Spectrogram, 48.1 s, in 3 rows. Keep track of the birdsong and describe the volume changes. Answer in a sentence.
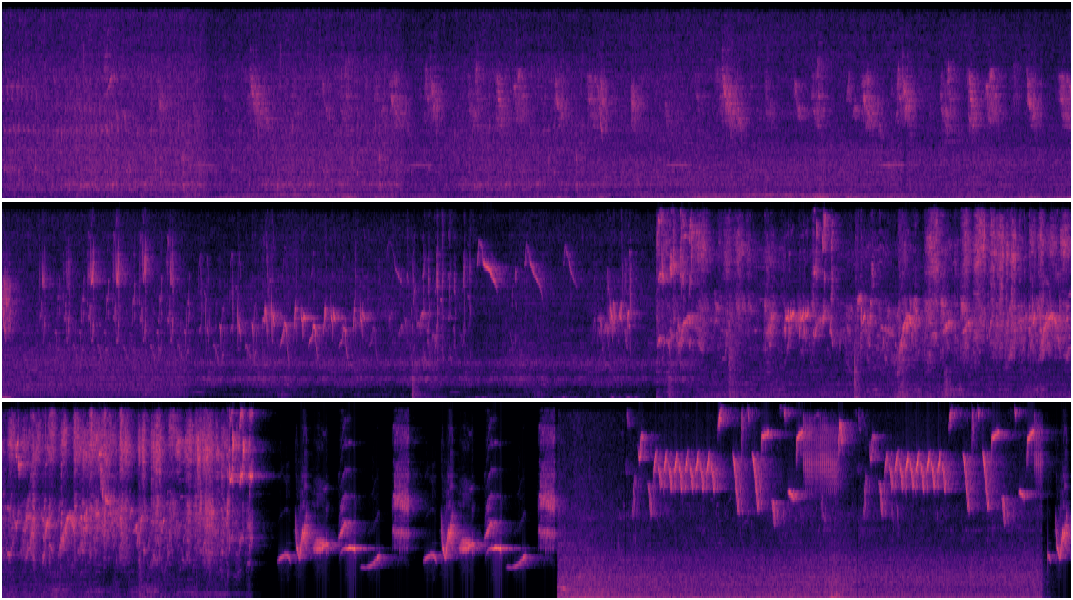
The loudness of the birdsong goes up.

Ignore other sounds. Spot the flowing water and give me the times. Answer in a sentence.
You can hear the flowing water from 0.0 to 33.5 s.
